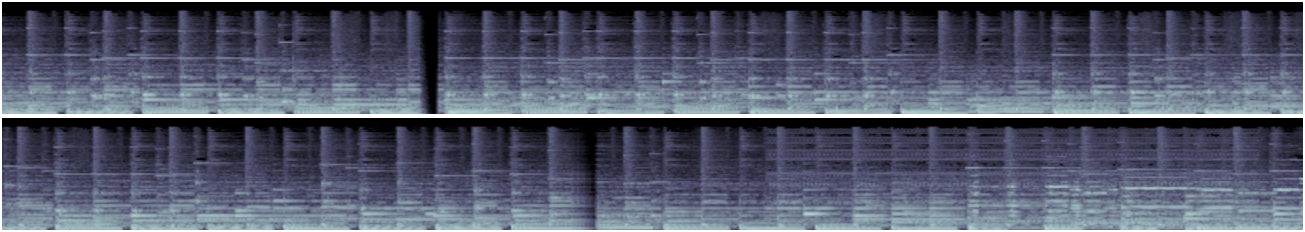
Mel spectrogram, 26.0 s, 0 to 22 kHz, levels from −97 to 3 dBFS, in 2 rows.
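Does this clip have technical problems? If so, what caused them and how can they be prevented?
Yes. A long network dropout is heard at 4.17 to 4.37 s and again at 18.71 to 18.97 s, likely from lost packets. About 180 ms, then 240 ms, of audio is replaced by a fading buzz; the first gap ends in brief silence. A jitter buffer with retransmission or forward error correction would prevent this.

Timecode bleed runs from 20.65 to 25.58 s as a chirping warble around 1 and 2 kHz, about 20 dB below the sound, at a 24 frames-per-second rhythm. Shielded, separated cabling and isolated timecode tracks would prevent it.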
